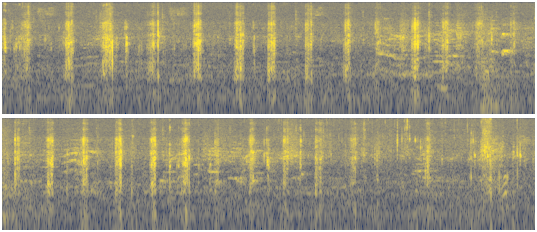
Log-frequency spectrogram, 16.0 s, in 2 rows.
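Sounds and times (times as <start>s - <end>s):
wet chewing with mouth clicks: 0.0s - 16.0s.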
